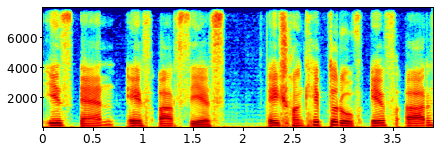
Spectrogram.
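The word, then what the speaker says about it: FRCS: singing a সংজ dash F আর সিএস হি ইজ অ্যান এফ আর সিএস এই সংক্ষিপ্ত রূপ এফ আর সি এস এর ক্ষেত্রে এই এফ টা কনসোনেন্ট হলেও এর উচ্চারণটা ভাওয়েলের মত এ কারণে এখানে এন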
